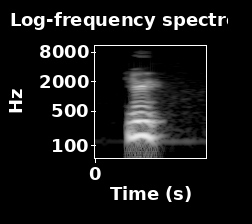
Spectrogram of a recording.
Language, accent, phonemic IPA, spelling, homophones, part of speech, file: French, Canada, /ply/, plut, plu / plus / plût, verb, LL-Q150 (fra)-plut.wav
- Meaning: 1. third-person singular past historic of plaire 2. third-person singular past historic of pleuvoir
